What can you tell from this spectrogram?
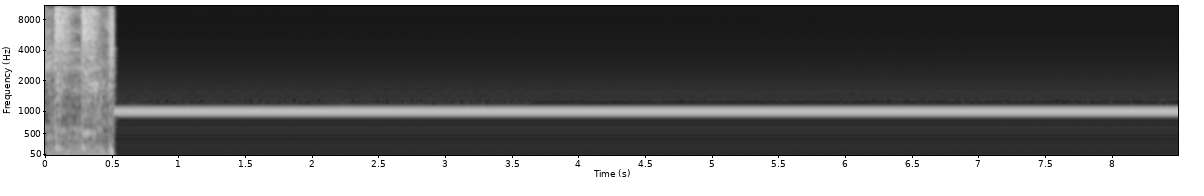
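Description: Music cuts off about half a second in and gives way to a steady 1 kHz test tone, the reference tone that goes with television colour bars.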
